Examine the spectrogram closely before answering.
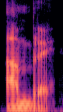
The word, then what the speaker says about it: hambre: Tengo hambre. And there's our silent H rule popping up one more time.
